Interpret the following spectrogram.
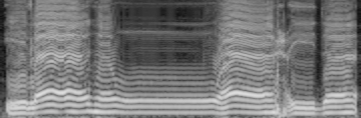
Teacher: Apa yang dimasukkan adalah bunyi suara nun kepada bunyi waw. Awalnya ilahan wahida karena kita masukkan menjadi ilahawa. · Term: idgham bi gunnah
